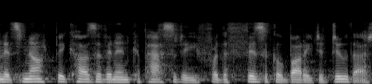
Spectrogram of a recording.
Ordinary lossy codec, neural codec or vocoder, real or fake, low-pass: AAC, 32 kbps; codec, 24 kHz, 3.1 kbps, DualCodec; fake; 7.2 kHz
